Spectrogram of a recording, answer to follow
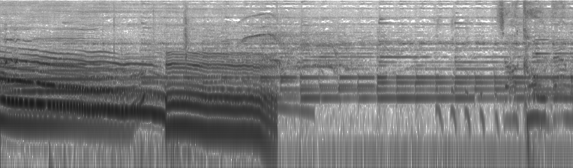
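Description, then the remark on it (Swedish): Several voices howl together like wolves, long loud wails sliding downward in pitch for a few seconds, then fading into softer sustained tones with a faint jingling in the background. “Och så ylar vi på det.”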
